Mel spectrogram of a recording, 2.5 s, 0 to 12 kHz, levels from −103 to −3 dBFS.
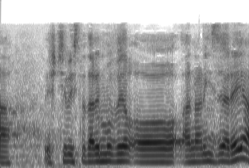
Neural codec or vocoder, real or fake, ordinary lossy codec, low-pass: codec, 16 kHz, 4 kbps, X-Codec, WavLM features, trained on Multilingual LibriSpeech; fake; AAC, 32 kbps; 7.2 kHz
